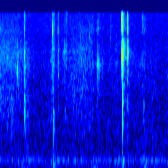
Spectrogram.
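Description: A few sparse clicks of a computer keyboard, keys pressed to run a Python script, the sharpest about one and a half seconds in.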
